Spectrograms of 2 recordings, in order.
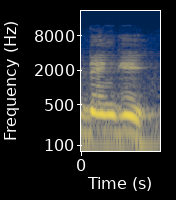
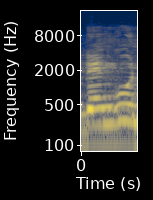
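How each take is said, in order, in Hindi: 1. शब्द 'ee' ध्वनि पर खत्म होता है। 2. शब्द 'oo' ध्वनि पर खत्म होता है। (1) "इसकी सही प्रोनाउंसिएशन होती है भी डेंगी" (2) "एक्चुअल में डेंगू नहीं होता"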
